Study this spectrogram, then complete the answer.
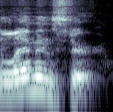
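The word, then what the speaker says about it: Leominster: uh early 80s from 1980 to 83 that's where I saw Warren Zeon in concert out there in Lemonster. Most people do not even know how to pronounce that word when they see it because it's spelled Leo Minster and Mile from Barnes.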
